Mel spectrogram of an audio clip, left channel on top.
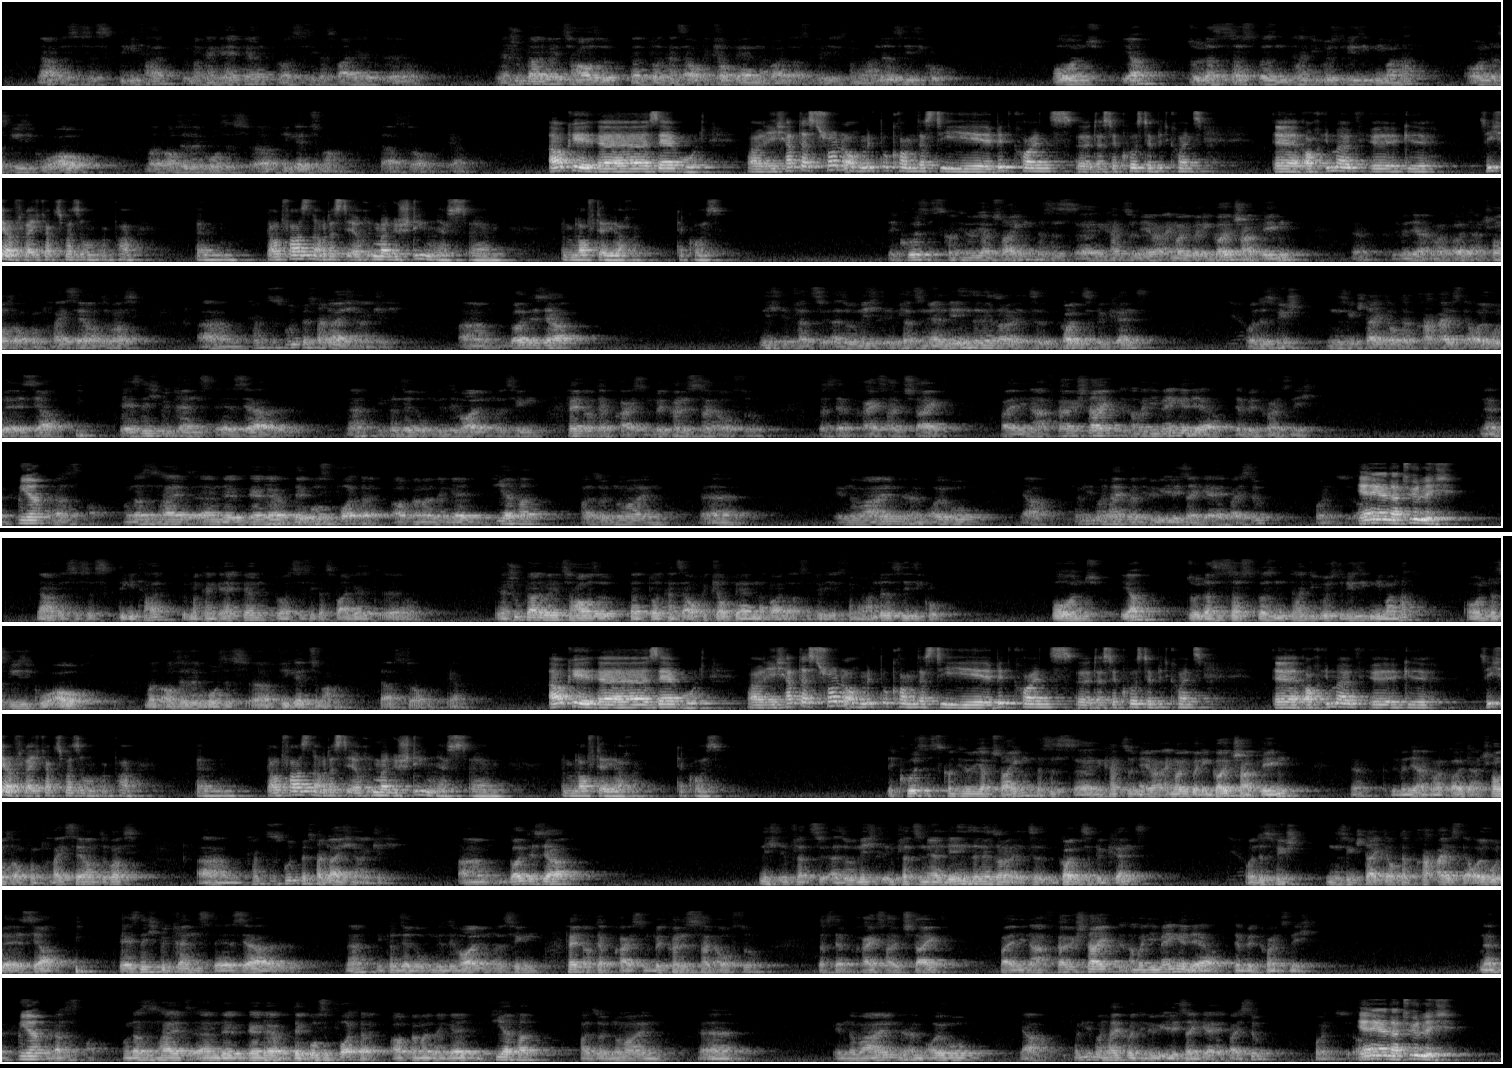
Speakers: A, on the right; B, in the centre.
A: ja, das ist, ist digital. Man kann gehackt werden. Du hast jetzt nicht das Bargeld äh, in der Schublade bei dir zu Hause. Da, dort kannst du auch geklaut werden, aber da ist natürlich jetzt nochmal ein anderes Risiko. Und ja, so das ist das, das sind halt die größten Risiken, die man hat. Und das Risiko auch, was auch sehr, sehr groß ist, äh, viel Geld zu machen. Da hast du auch, ein- ja.
B: Ah, okay, äh, sehr gut. Weil ich habe das schon auch mitbekommen, dass die Bitcoins, äh, dass der Kurs der Bitcoins äh, auch immer äh, ge- sicher, vielleicht gab es mal so ein paar ähm, Downphasen, aber dass der auch immer gestiegen ist ähm, im Lauf der Jahre, der Kurs.
A: Der Kurs ist kontinuierlich am Steigen. Das ist, äh, den kannst du dir einmal über den Goldchart legen. Ja? Also wenn du dir einfach mal Gold anschaust, auch vom Preis her und sowas, ähm, kannst du es gut mit vergleichen eigentlich. Ähm, Gold ist ja nicht inflation, also nicht inflationär in dem Sinne, sondern es- Gold ist ja begrenzt und deswegen, und deswegen steigt ja auch der Preis. Der Euro, der ist ja, der ist nicht begrenzt, der ist ja, ne, den können sie ja drucken, wie sie wollen und deswegen fällt auch der Preis. Und bei Bitcoin ist es halt auch so, dass der Preis halt steigt, weil die Nachfrage steigt, aber die Menge der, der Bitcoins nicht. Ne?
B: Ja,
A: Und das ist, halt, und das ist halt ähm, der, der, der, der große Vorteil, auch wenn man sein Geld in Fiat hat, also in normalen äh, Im normalen ähm, Euro, ja, verliert man halt kontinuierlich sein Geld, weißt du? Und ähm,
B: Ja, ja, natürlich.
